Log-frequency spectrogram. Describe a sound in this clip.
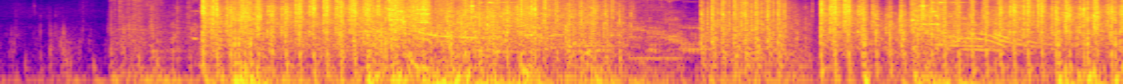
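A rifle fires rapid bursts of gunshots in a large echoing hall.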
